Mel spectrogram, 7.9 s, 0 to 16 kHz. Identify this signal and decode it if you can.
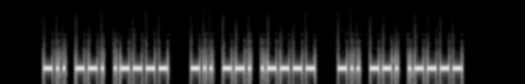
Morse code, heard as a keyed tone, about 25 wpm, 700 Hz. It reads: DG1 DG1 DG1
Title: Callsign Prefixes for Top 25 DXCC - Repeated 3x - 25wpm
